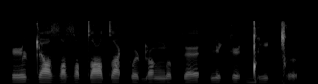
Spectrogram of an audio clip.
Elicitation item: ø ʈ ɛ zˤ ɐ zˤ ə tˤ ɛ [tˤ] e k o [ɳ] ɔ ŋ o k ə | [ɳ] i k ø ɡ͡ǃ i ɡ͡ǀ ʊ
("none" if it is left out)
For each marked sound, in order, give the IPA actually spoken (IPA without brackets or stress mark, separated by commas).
tˤ, ɖ, ɳ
